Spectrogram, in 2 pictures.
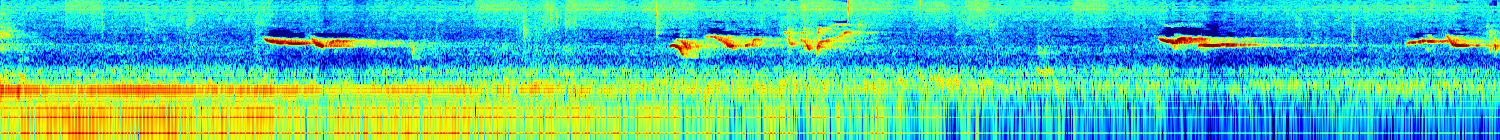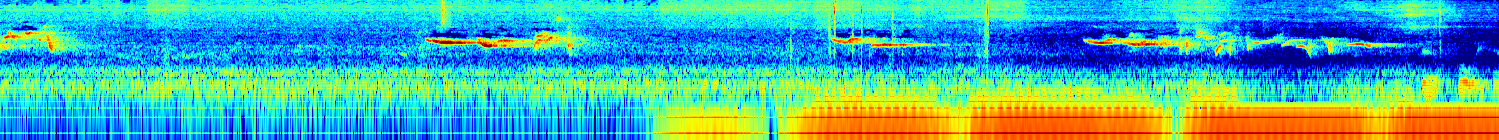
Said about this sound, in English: this is a first summer missile thrush. You can hear it slightly halting song with the odd call interspersed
